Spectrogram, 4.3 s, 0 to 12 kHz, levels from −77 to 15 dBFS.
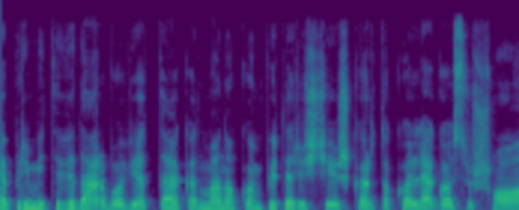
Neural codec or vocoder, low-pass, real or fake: none; 10.8 kHz; real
